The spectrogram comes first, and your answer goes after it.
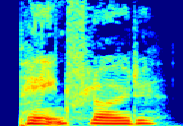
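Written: panfløjte

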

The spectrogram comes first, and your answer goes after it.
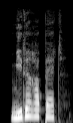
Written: midterrabat

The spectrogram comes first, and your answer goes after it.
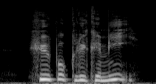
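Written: hypoglykæmi

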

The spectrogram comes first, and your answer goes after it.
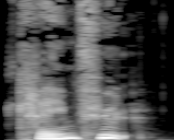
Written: cremefyld

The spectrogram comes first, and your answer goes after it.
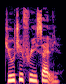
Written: dutyfreesalg

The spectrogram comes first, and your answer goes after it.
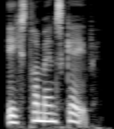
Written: ekstramandskab

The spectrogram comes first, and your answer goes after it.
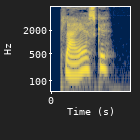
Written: plejerske

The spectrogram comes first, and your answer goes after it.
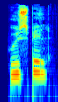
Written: UDSPILS

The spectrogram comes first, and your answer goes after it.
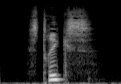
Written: striks

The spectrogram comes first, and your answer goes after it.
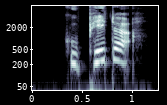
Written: kupédør

